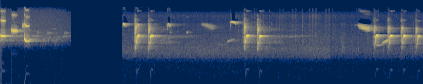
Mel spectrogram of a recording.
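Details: A tit paying a visit to a fisherman gives scattered groups of high, clipped chirps separated by short silences, ending with a quick run of five sharp notes.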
